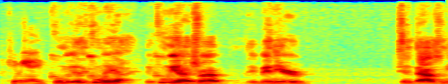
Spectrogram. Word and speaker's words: Kumeyaay: Oh, I think that's how you say it. The Kumeyaay tribe. I said it wrong last time. Kumeyaay. The Kumeyaay tribe.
